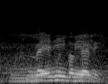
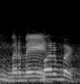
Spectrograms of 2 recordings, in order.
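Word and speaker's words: mermaid: मरमेड, मेरी मेज नहीं मरमेड।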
